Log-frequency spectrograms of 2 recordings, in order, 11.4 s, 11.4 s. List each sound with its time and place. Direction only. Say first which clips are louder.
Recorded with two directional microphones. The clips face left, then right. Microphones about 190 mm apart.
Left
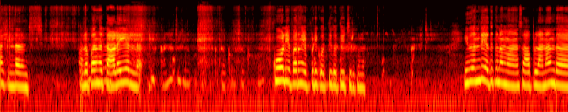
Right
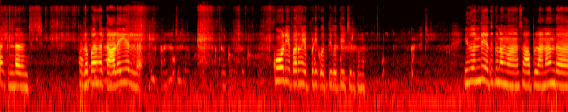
0.3 s a woman's voice: left 4 dB; 30° left (ahead or behind)
9.2 s a woman's voice: left 11 dB; 30° left (ahead or behind)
